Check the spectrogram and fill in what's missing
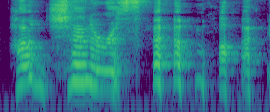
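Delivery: slow, loud mock boast with a laugh; joking self-praise. Host teasing viewers about her gifts, mock boastful. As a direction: brag in jest, drawing it out. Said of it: "I'm just kidding".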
